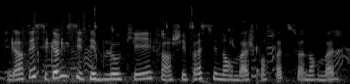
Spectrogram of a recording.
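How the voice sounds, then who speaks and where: A woman's voice: on the high side, expressive, fast, creaky. Chatty woman streaming a life sim. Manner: chatty, laughs often, reads and answers chat. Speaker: let's play streamer. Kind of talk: casual live gameplay commentary.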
